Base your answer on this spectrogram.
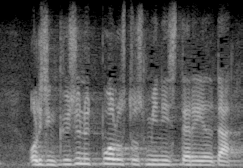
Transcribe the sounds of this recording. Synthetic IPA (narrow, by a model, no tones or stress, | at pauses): ʔo̞lisiŋkysynyt̪̚puo̞lust̪usminist̪eɾilt̪æ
